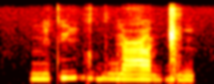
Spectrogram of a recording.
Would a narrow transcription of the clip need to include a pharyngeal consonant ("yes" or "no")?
yes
